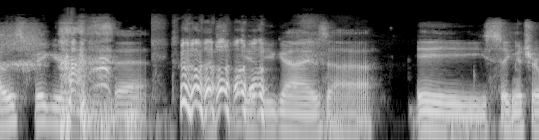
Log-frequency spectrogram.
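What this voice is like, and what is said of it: Usual voice. Nothing is said of it.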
